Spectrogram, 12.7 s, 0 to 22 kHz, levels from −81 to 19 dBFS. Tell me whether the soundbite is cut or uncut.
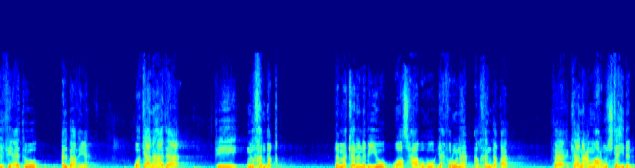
cut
